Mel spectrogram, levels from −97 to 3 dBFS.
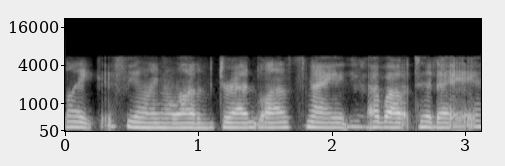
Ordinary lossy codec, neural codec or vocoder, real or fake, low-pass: AAC, 48 kbps; codec, 16 kHz, 2 kbps, FreqCodec, smaller model; fake; 5.4 kHz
